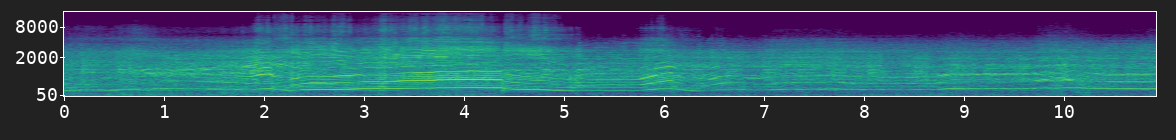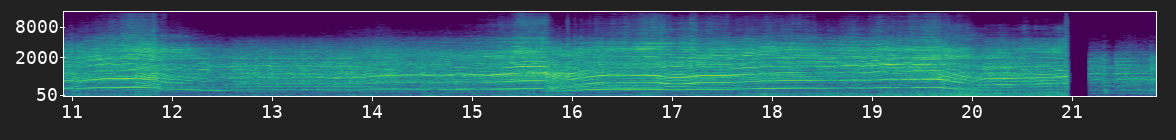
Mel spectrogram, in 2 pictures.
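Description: Rally car engine revved hard, its pitch climbing and dropping again and again through throttle bursts and gear changes as the car is driven round a tight course. The sound breaks off abruptly near the end.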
